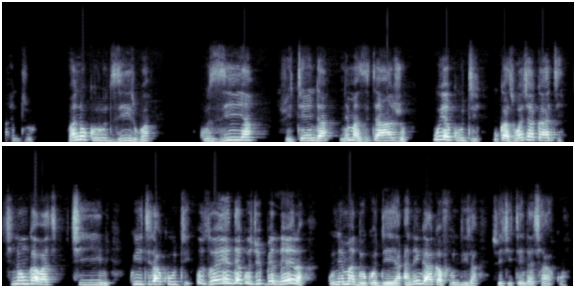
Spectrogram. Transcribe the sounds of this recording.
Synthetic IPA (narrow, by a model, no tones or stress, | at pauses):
antʰu | ʋano̞kuɾud͡zirwa | kuzija | ʐ̥ite̞ndane̞mazitaːʐo̞ | uje̞kuti | ukazwat͡ʃakati | t͡ʃino̞ŋɡaʋa | t͡ʃiːni | kuitirakutiuzo̞e̞nde̞kuʐibʱe̞ɮe̞ɾa | kune̞madʱo̞ko̞dʱe̞jaʔane̞ŋɡeakafundiɾa | ʐ̥e̞t͡ʃite̞ndat͡ʃaːko̞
